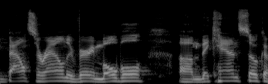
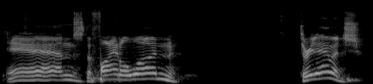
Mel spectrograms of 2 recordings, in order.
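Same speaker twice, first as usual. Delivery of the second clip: drawn-out build-up to a higher reveal; dramatic announcement; 5 semitones higher, slower than usual. Real, not acted. Player reveals the last damage roll to the table, dramatic announcement. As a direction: announce it like a drumroll payoff.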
